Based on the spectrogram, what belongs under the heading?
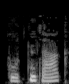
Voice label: "hello", german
